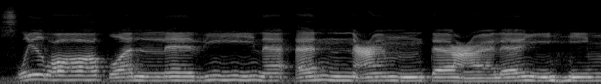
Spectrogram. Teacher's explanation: siratal, to-nya tebal, alnya tipis.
